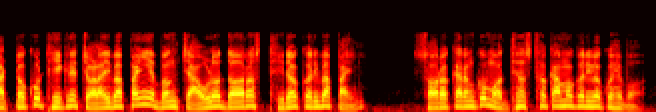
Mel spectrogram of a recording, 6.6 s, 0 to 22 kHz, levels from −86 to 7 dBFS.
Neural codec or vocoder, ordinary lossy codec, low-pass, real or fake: none; none; 7.2 kHz; real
